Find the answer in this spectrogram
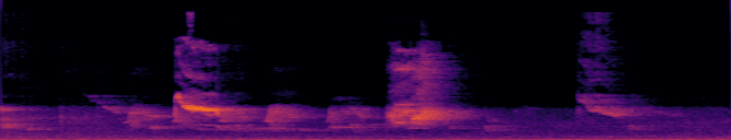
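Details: High, sharp chirps and quick slurred twitters from a young untrained mountain white-eye hobby bird, spaced irregularly about once a second against a low humming background.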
